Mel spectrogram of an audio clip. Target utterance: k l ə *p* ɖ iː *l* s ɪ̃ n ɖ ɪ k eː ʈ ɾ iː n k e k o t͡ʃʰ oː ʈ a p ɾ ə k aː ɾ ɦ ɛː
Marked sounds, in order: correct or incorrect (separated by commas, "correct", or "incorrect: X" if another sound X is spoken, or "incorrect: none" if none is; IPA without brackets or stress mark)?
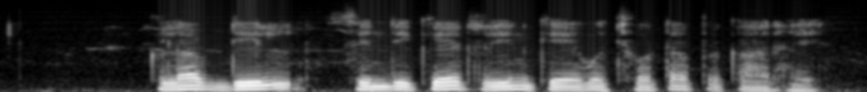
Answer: incorrect: b, correct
